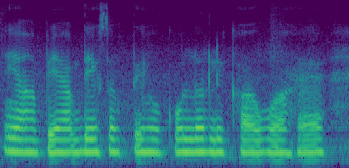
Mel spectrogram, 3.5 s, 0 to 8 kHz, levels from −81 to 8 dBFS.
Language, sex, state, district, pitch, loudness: Hindi, female, Haryana, Charkhi Dadri, 190 Hz, -16 LUFS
